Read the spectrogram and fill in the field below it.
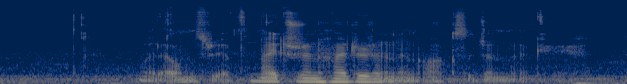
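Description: A man speaks calmly into a microphone, heard close up.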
